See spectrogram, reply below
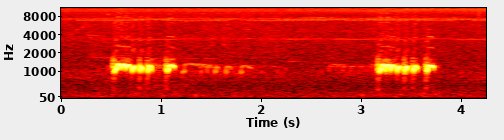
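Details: Zebra dove in the wild giving a long lively song: a burst of quick rolled, bubbling coo notes followed by a trailing soft coo, then the same stuttered phrase repeated about two and a half seconds later.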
